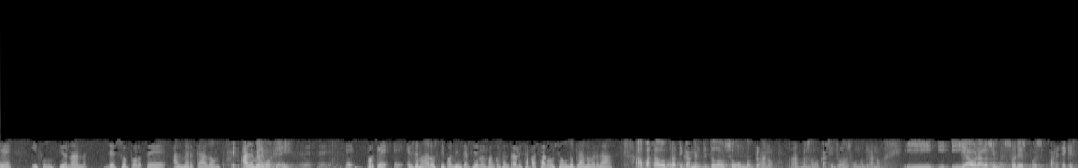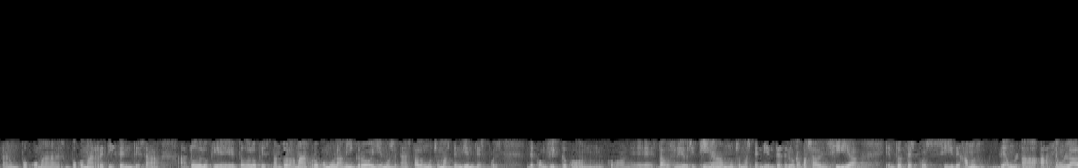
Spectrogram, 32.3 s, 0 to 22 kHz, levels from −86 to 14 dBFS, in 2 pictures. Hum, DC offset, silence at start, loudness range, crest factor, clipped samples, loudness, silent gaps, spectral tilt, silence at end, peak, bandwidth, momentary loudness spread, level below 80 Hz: none; under 0.1%; 0 s; 4 LU; 20 dB; under 0.1%; -23 LUFS; none; -10.5 dB/octave; 0 s; -2 dBFS; 3.8 kHz; 11 LU; -52 dBFS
